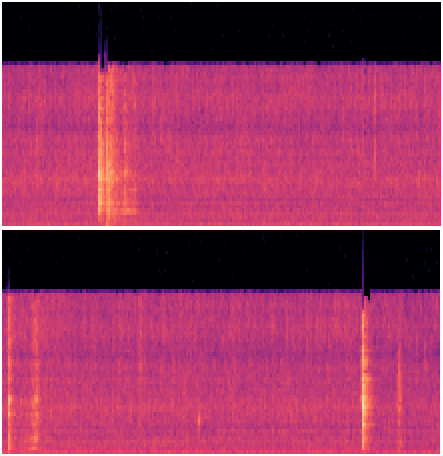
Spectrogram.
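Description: Kamote (sweet potato) chunks fry in a pan with a soft, continuous sizzle, and a few sharp scrapes and clinks from stirring with a utensil cut in.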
